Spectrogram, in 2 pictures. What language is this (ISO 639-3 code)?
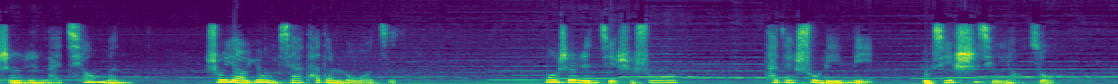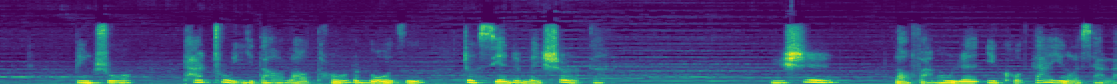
zho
